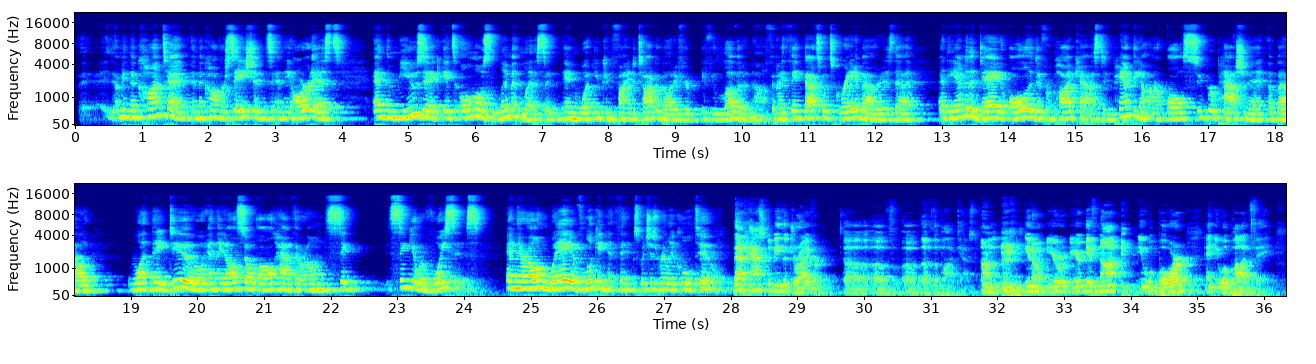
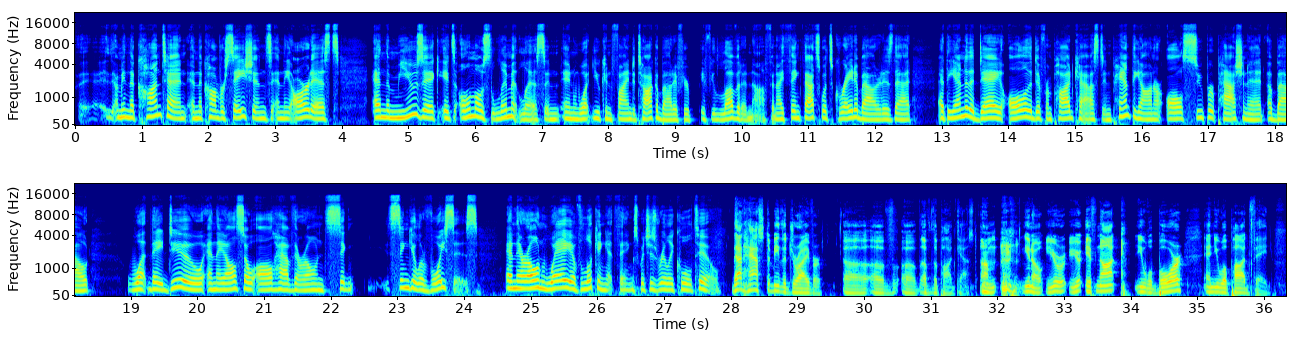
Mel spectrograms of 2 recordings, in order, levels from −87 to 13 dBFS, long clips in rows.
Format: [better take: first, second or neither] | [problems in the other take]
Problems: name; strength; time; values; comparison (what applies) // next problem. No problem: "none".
second | room echo; noticeable; dies away in 0.6 s // off-mic speech; far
